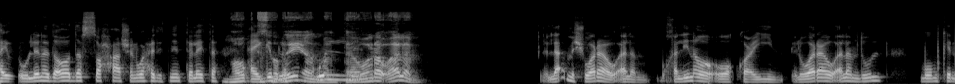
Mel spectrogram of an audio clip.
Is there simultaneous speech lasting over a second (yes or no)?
yes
